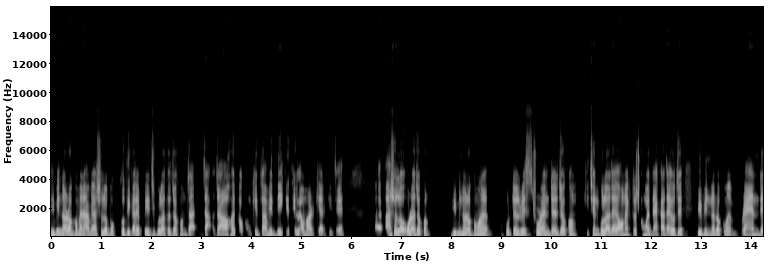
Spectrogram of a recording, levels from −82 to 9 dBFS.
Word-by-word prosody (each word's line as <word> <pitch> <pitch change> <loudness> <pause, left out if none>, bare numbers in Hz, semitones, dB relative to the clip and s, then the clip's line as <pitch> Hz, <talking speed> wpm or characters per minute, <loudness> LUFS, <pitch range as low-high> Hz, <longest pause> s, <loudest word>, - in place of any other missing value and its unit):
বিভিন্ন 210 +6 +1
রকমের 210 -2 +1
আমি 160 +1 -1
আসলে 170 0 +2
ভুক্ত 160 0 -5
অধিকারের 165 0 +1
পেজগুলাতে 145 +1 0
যখন 155 +2 -4
যায় - - +2 0.4
যাওয়া 125 -1 +4
হয় 155 0 0
তখন 325 - -9
কিন্তু 180 0 -7
আমি 165 +1 +1
দেখেছিলাম 140 +2 -1
আরকি, 125 +1 -5
আরকি - - -20
যে। - - -2 0.8
আ - - 0 0.2
আসলে 220 +5 +4
ওরা 195 +2 +5
যখন 215 +2 -2 0.5
বিভিন্ন 175 +3 +1
রকমের 210 +3 +2 0.4
হোটেল-রেস্টুরেন্টে 175 +4 +1
এর 180 - 0
যখন 175 +1 0 0.2
কিচেন 165 +3 -3
গুলা 170 -1 +5
যায় 170 0 +4
অনেকটা 150 +4 -2
সময় 175 0 -2
দেখা 150 +3 +1
যায় 155 0 +3
যে 185 - +4 0.3
বিভিন্ন 150 +3 +1
রকমের 175 +1 -1 0.2
ব্র্যান্ড 145 +3 +2
165 Hz, 160 wpm, -21 LUFS, 150-185 Hz, 0.8 s, ওরা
